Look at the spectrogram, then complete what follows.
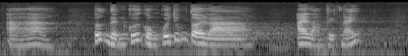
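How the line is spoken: Self-mocking voice. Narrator (Vietnamese): McGinn nói bằng một giọng tự giễu

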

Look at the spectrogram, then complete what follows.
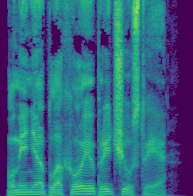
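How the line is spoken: Gloomy reply. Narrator (Russian): мрачно ответил Феллер

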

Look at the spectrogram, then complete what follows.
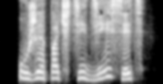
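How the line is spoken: Shouted from afar. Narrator (Russian): крикнула из кафе Тамара, новый бариста

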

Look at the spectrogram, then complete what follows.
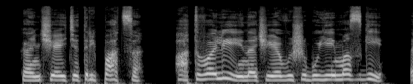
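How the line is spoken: Barking angry shout. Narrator (Russian): рявкнул Ар

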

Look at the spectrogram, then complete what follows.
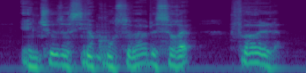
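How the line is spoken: Exclamation. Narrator (French): s'écria le commandant

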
